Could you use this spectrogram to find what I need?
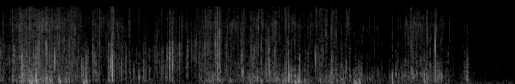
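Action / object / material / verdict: scrape / foam sponge wrapped in plastic food wrap / plastic film / none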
